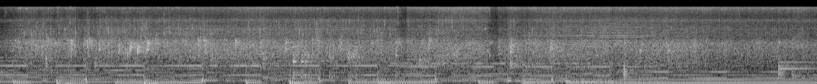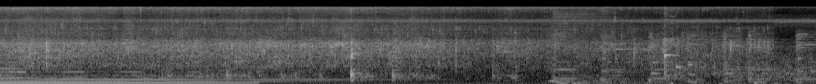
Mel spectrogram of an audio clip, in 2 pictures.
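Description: Sausage strips and chopped garlic sizzling loudly in hot oil in a wok, with a metal spatula stirring through them. Sustained low notes of background music sit underneath and fade out about two-thirds of the way through.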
